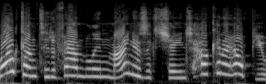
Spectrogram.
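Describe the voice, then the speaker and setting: In a put-on character voice, a woman talks very fast. Her pitch is extremely high. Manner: polite, professional customer service tone.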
